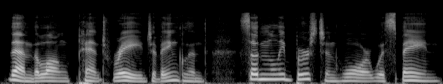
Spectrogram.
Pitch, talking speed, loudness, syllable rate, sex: 170 Hz, 175 wpm, -20 LUFS, 4.1 syllables/s, female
